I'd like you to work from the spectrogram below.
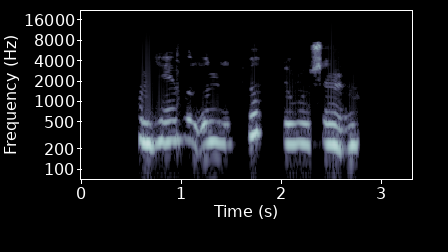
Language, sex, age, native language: Icelandic, female, 7, Icelandic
